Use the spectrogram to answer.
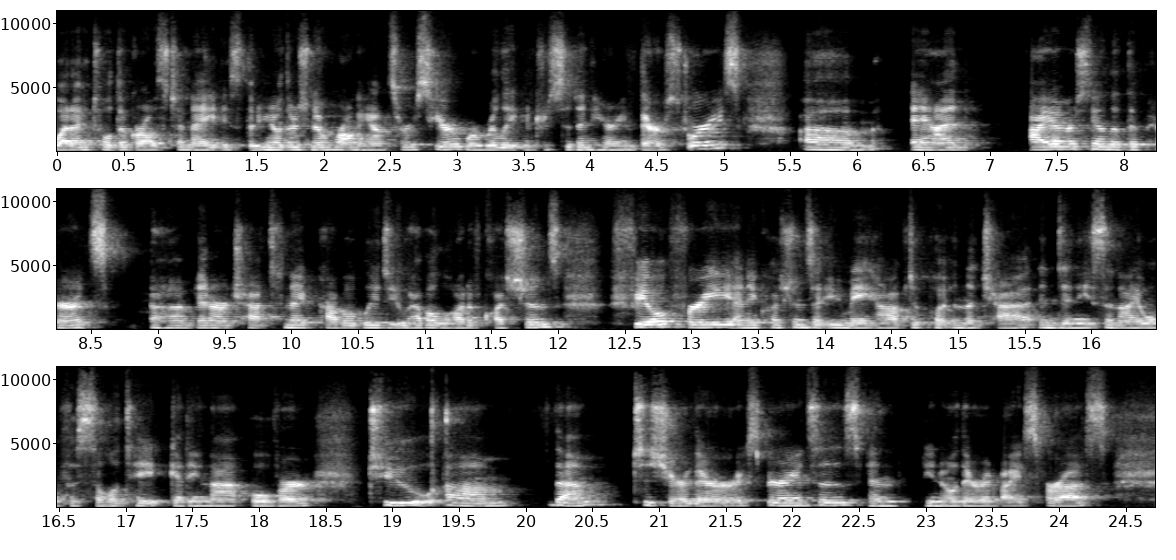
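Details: Adult woman speaking; normal fluent speech.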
